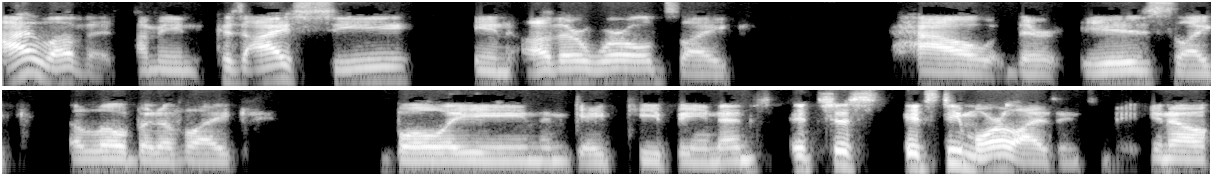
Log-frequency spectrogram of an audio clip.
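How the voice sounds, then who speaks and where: A man with an American accent, an unremarkable speaking voice, medium pitch, ordinary pitch variation, a fairly slow pace and big swings in loudness. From southeast Pennsylvania, US. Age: 30s. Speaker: steel guitarist. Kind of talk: podcast interview. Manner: casual, many fillers and restarts.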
